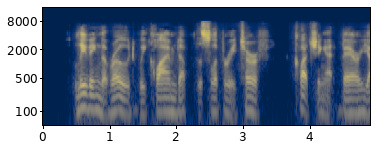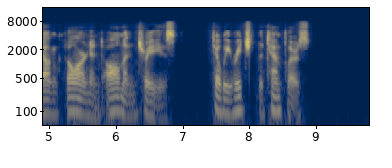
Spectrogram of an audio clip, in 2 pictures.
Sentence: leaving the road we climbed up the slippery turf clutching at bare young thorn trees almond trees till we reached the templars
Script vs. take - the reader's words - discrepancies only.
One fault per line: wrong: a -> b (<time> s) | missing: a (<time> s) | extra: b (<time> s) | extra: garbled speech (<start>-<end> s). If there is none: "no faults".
wrong: trees -> and (5.6 s)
